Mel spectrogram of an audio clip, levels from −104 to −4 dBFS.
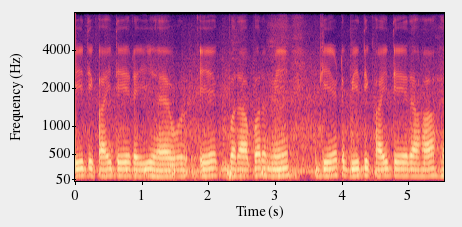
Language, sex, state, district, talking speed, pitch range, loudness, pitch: Hindi, male, Uttar Pradesh, Shamli, 150 wpm, 115-120 Hz, -12 LUFS, 120 Hz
